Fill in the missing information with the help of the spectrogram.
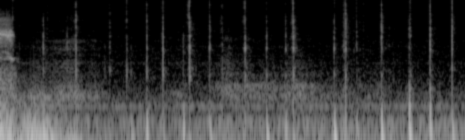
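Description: A long, hollow, empty brown cardboard mailing tube is held upright in both hands and tapped and scratched with fingertips and nails. A louder rustling scratch opens the clip, followed by an uneven, fairly quick series of soft, deep, hollow thuds with faint bright clicks on top, each dying away almost at once.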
